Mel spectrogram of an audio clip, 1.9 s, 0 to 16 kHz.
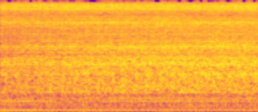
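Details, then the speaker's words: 2012 GMC Acadia SLT 3.6 LLT, first start after final assembly: quiet, steady, even idle with no knocks or ticks; one engine light came on, possibly from over-cranking; normal idle. "Sounds quiet."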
